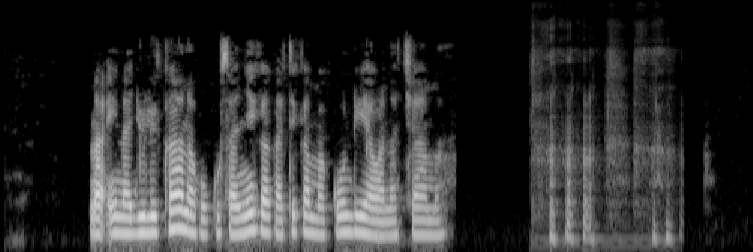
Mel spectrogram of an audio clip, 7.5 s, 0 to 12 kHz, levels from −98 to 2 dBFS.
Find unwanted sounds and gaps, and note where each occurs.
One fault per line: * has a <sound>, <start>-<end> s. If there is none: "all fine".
* has a laugh, 5.3-6.8 s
